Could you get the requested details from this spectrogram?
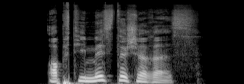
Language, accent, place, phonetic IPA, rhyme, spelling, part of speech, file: German, Germany, Berlin, [ˌɔptiˈmɪstɪʃəʁəs], -ɪstɪʃəʁəs, optimistischeres, adjective, De-optimistischeres.ogg
- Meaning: strong/mixed nominative/accusative neuter singular comparative degree of optimistisch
